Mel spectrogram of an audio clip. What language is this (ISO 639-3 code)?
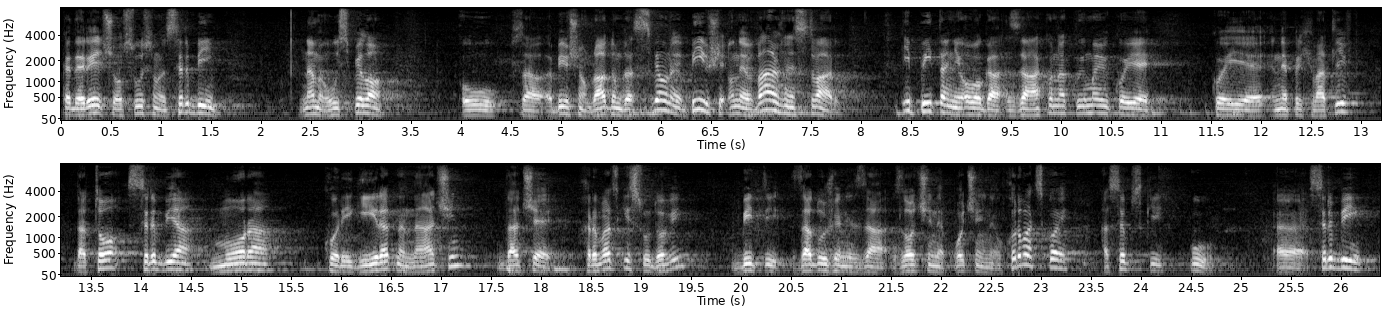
hrv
